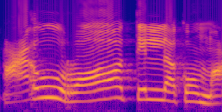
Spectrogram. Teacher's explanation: را کے اوپر کھڑی زبر ہے تو اس را کو بھی موٹا کر کے پڑھیں گے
